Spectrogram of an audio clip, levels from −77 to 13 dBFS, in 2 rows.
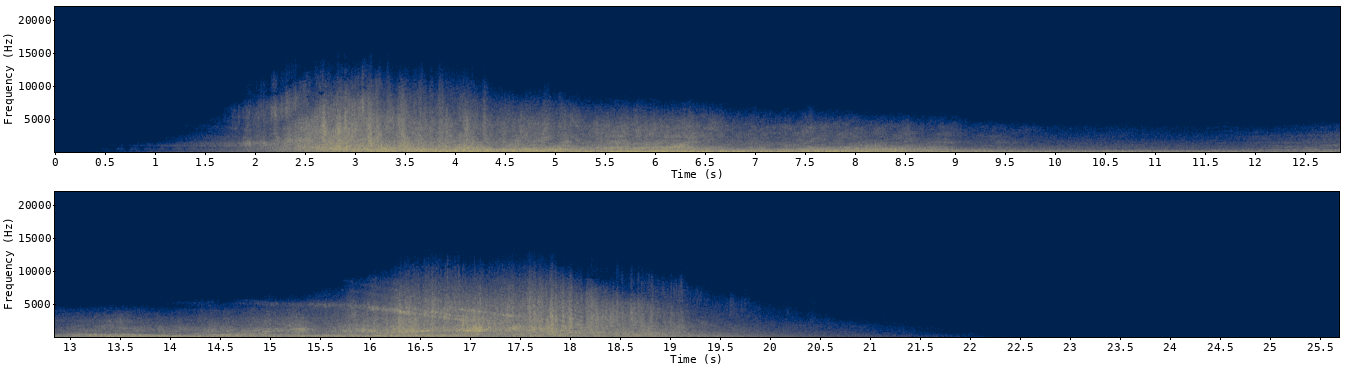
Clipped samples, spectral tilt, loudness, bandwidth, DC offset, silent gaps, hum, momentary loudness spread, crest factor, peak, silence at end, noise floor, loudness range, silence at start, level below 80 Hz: under 0.1%; -5 dB/octave; -19 LUFS; 12 kHz; under 0.1%; none; none; 20 LU; 20 dB; -2 dBFS; 5.55 s; under -90 dBFS; 15 LU; 1.55 s; -40 dBFS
